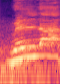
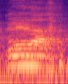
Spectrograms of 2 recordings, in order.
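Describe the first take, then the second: First: A full l sound comes before the last syllable. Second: Only a faint l sound comes before the last syllable. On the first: The speaker calls it wrong. "이게 웰라 그러면 한국식 발음이고" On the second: The speaker calls it right. "니을이 조금 묻어있는 웨라"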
